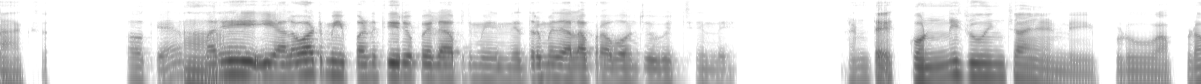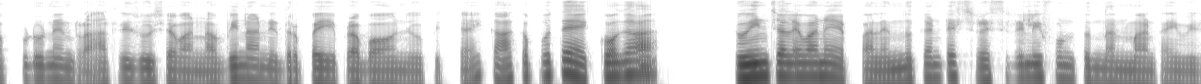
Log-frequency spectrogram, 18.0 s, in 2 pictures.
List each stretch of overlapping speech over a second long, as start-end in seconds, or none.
none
